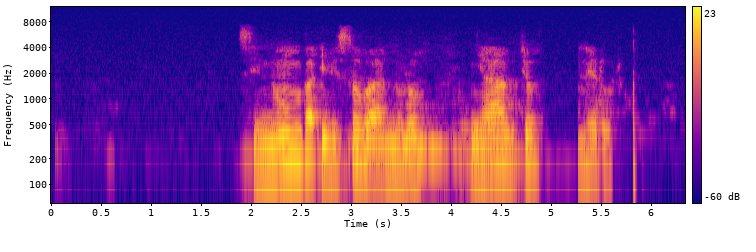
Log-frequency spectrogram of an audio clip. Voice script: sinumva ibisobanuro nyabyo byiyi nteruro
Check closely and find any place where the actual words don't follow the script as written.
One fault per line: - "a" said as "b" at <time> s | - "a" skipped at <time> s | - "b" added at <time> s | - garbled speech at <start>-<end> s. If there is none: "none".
- "byiyi" skipped at 4.8 s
